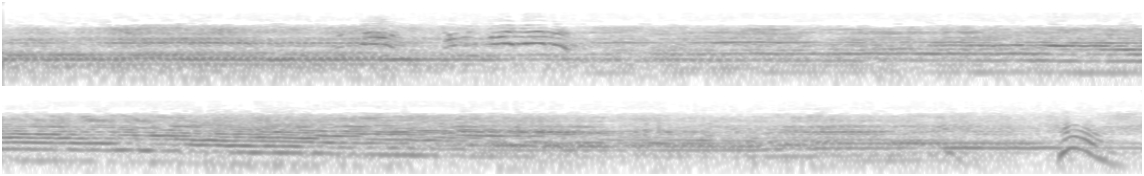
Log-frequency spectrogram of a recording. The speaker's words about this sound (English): Without warning, it went into a power dive, hurtling down on Kent, Jimmy, and the commissioner like some giant bullet, motor roaring, wind screaming through the struts. Listen!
